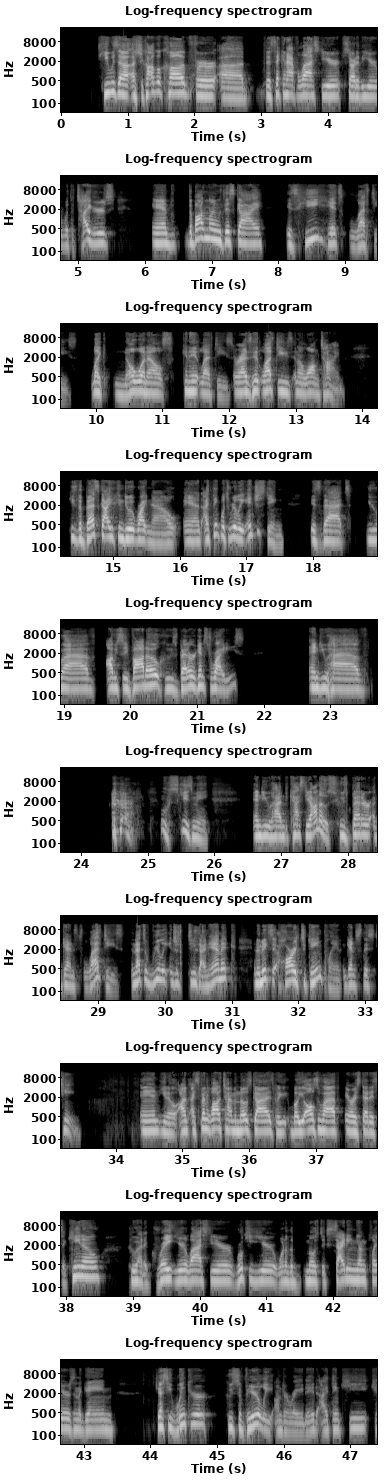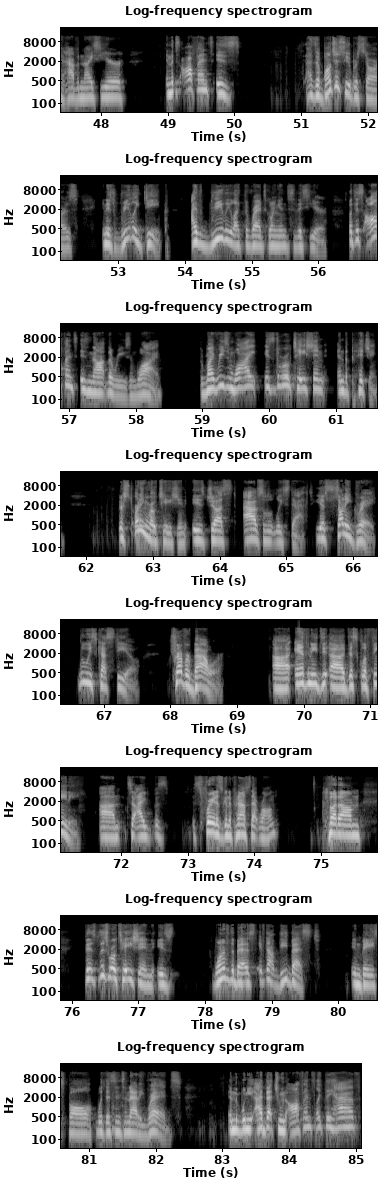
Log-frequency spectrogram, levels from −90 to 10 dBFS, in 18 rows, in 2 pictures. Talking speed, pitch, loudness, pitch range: 180 wpm, 175 Hz, -20 LUFS, 155-200 Hz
